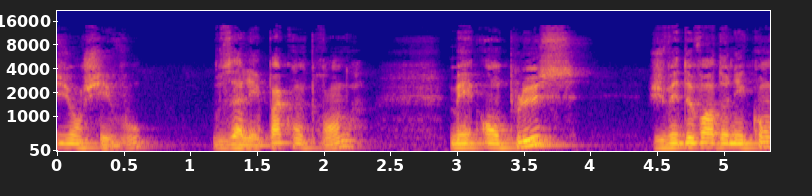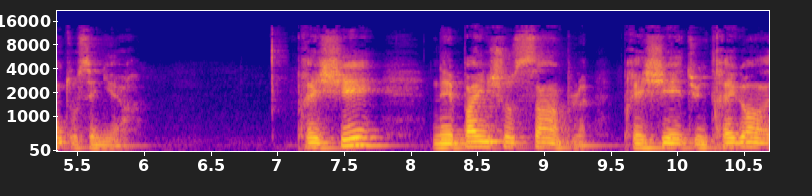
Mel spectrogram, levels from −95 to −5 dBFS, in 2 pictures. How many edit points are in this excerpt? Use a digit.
1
